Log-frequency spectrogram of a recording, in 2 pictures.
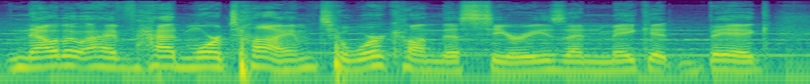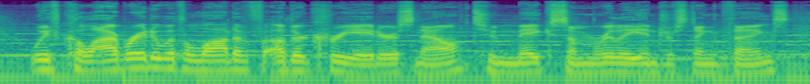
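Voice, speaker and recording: A man's voice: medium pitch, steady tone, fairly quick, a bit bright. A man hosting an upbeat, conversational update for fans, talking in an enthusiastic, informal and emphatic way. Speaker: podcast host and producer giving a channel overview. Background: background music.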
